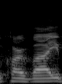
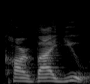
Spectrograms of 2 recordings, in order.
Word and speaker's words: Carvalho: and they announced it Carvalho. Is Carvalho the right way to say it? No. Damn. It's Carvalho. We in Portuguese, we the L and H have the sound yeah.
